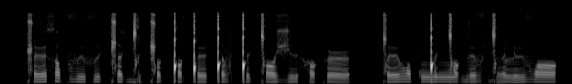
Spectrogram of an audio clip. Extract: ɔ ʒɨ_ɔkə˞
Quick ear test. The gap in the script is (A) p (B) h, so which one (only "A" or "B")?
B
